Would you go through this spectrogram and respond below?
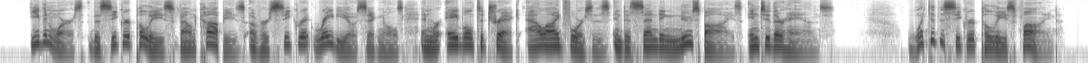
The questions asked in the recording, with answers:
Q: What did the secret police find?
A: The secret police found copies of her secret radio signals.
